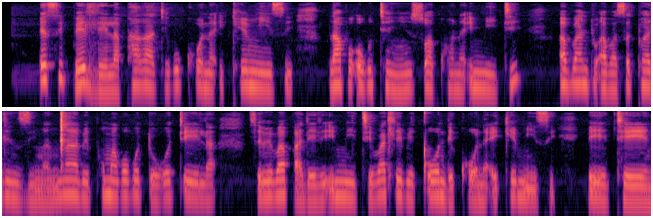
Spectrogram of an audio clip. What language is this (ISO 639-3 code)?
nde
